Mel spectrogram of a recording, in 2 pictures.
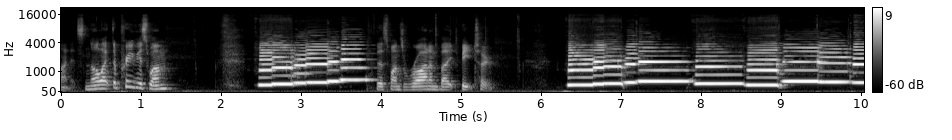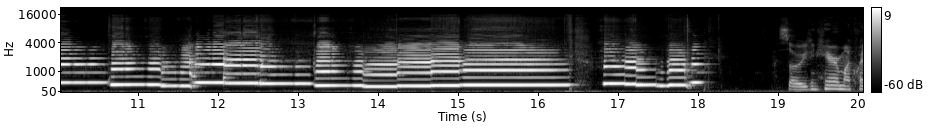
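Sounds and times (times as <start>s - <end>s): solo clarinet jazz waltz: 2.4s - 4.0s, 6.2s - 18.4s.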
